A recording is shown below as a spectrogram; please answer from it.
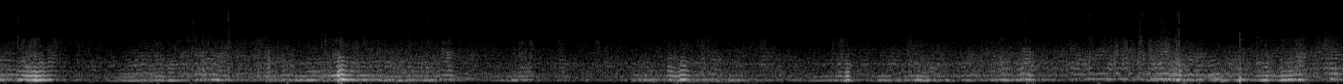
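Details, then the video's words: A colony of bees humming in their hive, a constant low buzz that wavers in loudness throughout, with a few soft clicks scattered across the recording. "bees therapy hive natural buzzing sound"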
